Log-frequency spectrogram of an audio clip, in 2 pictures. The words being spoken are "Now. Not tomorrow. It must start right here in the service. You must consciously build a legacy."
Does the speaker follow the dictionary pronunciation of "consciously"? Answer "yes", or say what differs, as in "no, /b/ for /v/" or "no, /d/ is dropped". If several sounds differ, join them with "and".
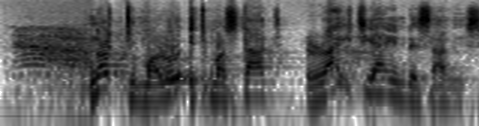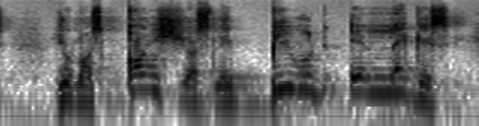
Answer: yes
